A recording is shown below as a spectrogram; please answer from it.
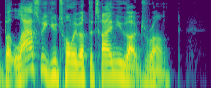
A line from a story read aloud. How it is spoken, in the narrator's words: She loudly replied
